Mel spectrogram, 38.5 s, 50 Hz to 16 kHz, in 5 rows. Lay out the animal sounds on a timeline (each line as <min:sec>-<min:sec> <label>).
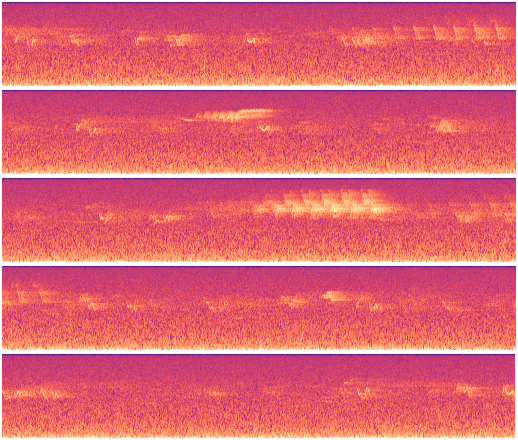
0:00.0-0:38.5 Red-eyed Vireo (Vireo olivaceus)
0:04.9-0:07.7 Ovenbird (Seiurus aurocapilla)
0:10.3-0:12.0 Black-throated Blue Warbler (Setophaga caerulescens)
0:19.0-0:21.3 Ovenbird (Seiurus aurocapilla)
0:22.1-0:24.0 Ovenbird (Seiurus aurocapilla)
